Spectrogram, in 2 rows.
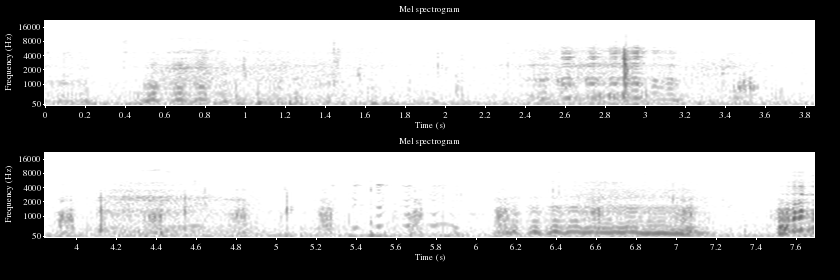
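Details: Homestead scene on March 13, 2021 with a newborn F4 mini Alpine buckling; scattered rustling and low sounds give way to a drawn-out, wobbling low bleat near the end, then a sharp higher cry.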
